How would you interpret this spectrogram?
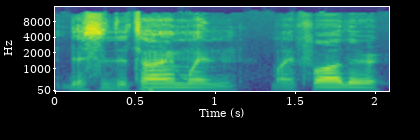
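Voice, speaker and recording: A man in his sixties from Canada, recalling his life story in a documentary interview, unhurried and halting with frequent pauses. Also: low voice, fairly even intonation, creaky, no room sound. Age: 60s.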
